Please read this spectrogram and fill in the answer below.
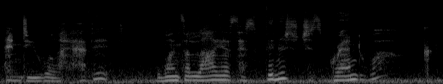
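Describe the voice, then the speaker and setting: A woman's voice: mid-range voice, expressive, unhurried, noisy background, close to an everyday voice. Woman as sly, swooping cult villain. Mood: coaxing, ominous. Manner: sly, obsequious, grandiose. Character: scheming female cult servant soothing a brutish master. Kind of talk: dark fantasy game acting.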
